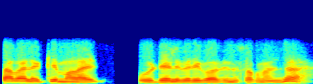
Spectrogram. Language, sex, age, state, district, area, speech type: Nepali, male, 60+, West Bengal, Darjeeling, rural, conversation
